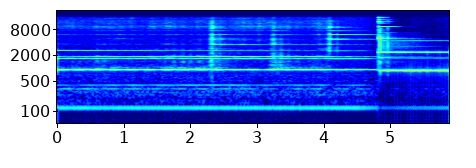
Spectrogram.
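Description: A singing bowl hums with a steady, ringing tone.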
